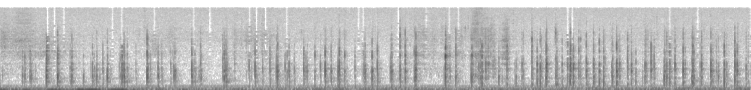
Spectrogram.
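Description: Long nails tap rapidly across the back of a blue silicone rubber tablet case fitted over a solid tablet, making short, dull, soft clicks at an uneven pace of about four per second. The taps die away almost instantly over a steady low hum.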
